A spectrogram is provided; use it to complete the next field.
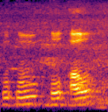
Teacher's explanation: ऐसे स्वर जिनके उच्चारण के समय हमारे ओष्ठ वृत्ताकार, वृत्त के आकार पर हो जाते हैं, उन्हें वृत्ताकार स्वर कहते हैं। जैसे उ, ओ, औ, ये वृत्तमुखी स्वर हो जाएंगे।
